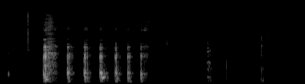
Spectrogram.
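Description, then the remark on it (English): Someone swallowing, with a quick rhythmic run of about seven wet gulping mouth sounds, followed by a few faint scattered clicks. No one talks. “Sorry, swallowing.”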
